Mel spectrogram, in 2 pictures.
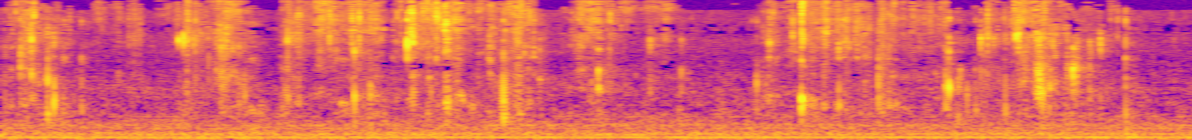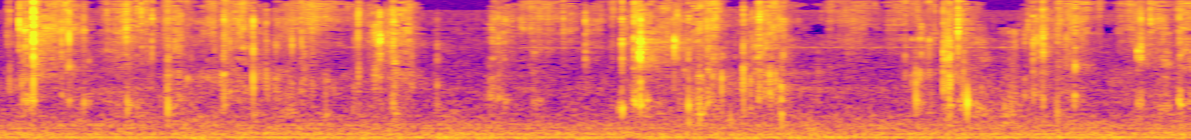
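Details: Close, crunchy chewing and biting sounds repeat steadily over a low indoor hum, with no calls or barks.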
